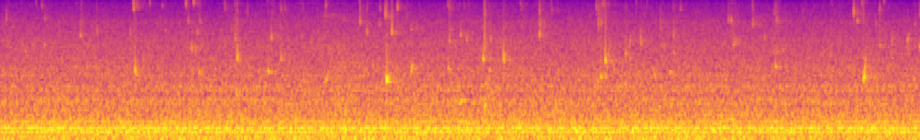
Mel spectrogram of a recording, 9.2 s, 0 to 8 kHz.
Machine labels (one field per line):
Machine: pump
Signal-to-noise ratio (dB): 6 dB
